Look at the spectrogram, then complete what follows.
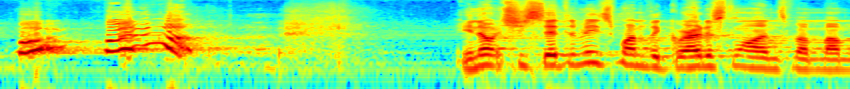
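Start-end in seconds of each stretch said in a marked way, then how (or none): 0.1-1.0 mock outraged squeal. Retold protest to his mum.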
